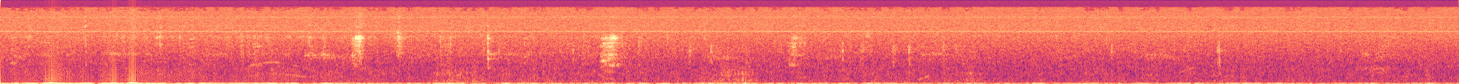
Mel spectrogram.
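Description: Low rumbling buffeting on the microphone of a body-worn camera, from wind and movement as a climber hauls up a steep granite cable route. It is strongest in the first two seconds, then eases, with scattered faint clicks and scuffs of boots and gloves.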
